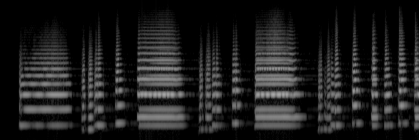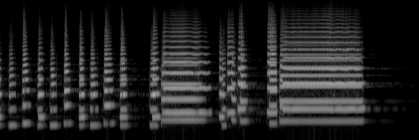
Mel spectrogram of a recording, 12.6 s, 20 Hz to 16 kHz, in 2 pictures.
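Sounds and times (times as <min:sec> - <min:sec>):
herald trumpets: 0:00.3 - 0:11.9.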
